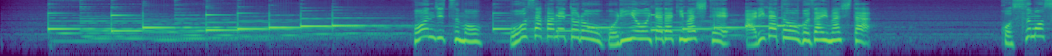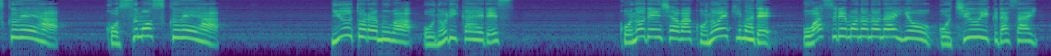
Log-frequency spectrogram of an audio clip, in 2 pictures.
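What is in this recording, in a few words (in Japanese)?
大阪メトロ中央線車内放送, コスモスクエア到着; コスモスクエア到着(コスモ止まり)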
